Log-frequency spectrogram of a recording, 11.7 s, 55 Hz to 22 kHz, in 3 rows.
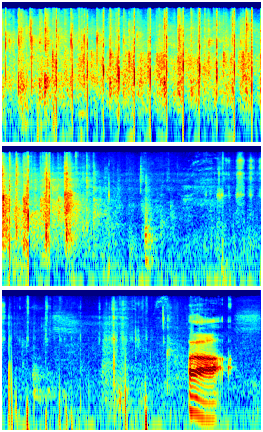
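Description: An audience of about 50 event attendees applauds a special guest speaker, the original inventor of Puppet. The applause is loud and dense for several seconds, then fades to scattered claps and faint taps, followed by a brief louder tonal sound near the end.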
